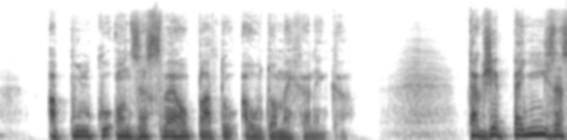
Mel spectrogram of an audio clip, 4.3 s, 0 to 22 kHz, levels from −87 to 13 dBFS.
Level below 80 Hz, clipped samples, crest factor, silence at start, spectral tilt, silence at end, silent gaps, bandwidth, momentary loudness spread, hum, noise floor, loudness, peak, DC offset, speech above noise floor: -46 dBFS; under 0.1%; 18 dB; 0.4 s; -5.5 dB/octave; 0 s; none; 16 kHz; 13 LU; none; -47 dBFS; -19 LUFS; 0 dBFS; under 0.1%; 29 dB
